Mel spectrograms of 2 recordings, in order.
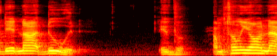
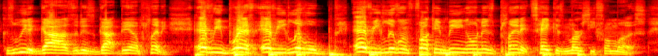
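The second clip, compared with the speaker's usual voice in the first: usual speaking voice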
